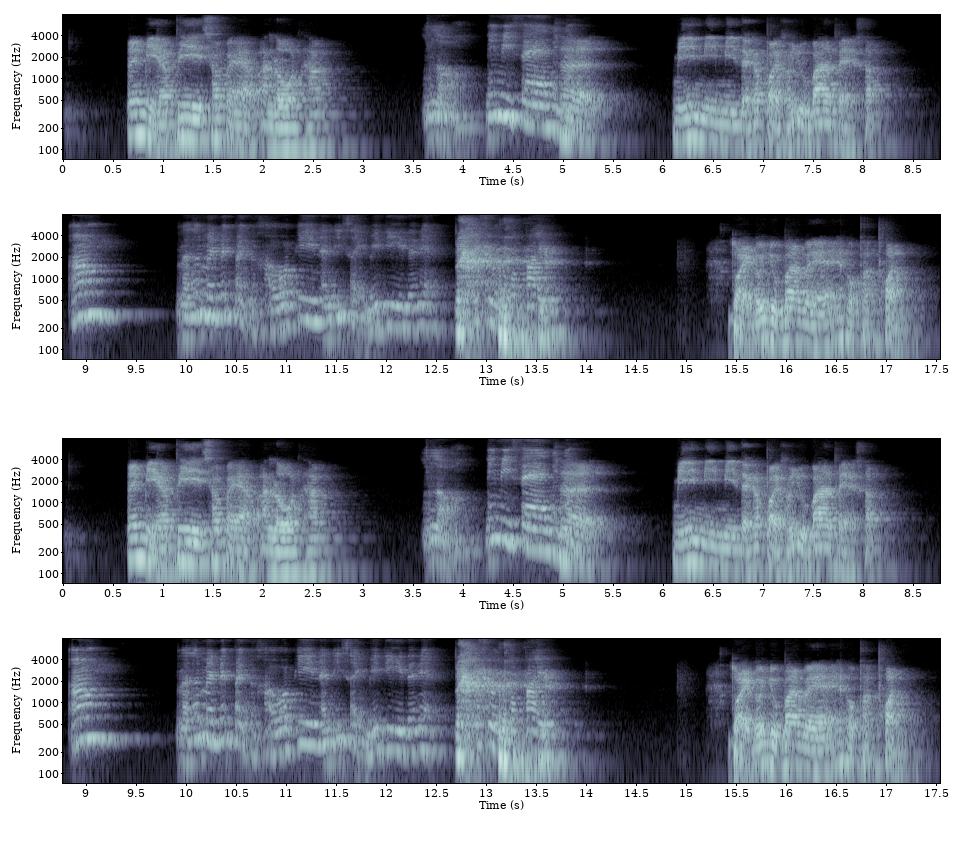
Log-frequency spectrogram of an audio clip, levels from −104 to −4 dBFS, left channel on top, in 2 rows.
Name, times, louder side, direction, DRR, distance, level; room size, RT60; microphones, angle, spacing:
voice 1, 0.6-2.6 5.0-5.4 6.1-8.1 12.7-13.7 15.3-17.2, right 1 dB, 10° right, 0 dB, 0.8 m, -30 dB
voice 2, 3.6-5.1 8.8-9.2 9.9-12.5 12.8-13.7, equal, 65° right, 2 dB, 2.3 m, -34 dB
11.0 x 5.9 x 2.5 m, 0.63 s
head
